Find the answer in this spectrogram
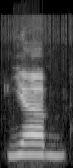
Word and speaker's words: Yabgu: Pronunciation, there we go. Yabgu. Oh, I said it right!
